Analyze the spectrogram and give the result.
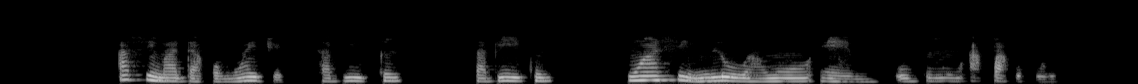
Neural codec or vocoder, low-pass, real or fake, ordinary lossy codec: none; 3.6 kHz; real; MP3, 32 kbps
